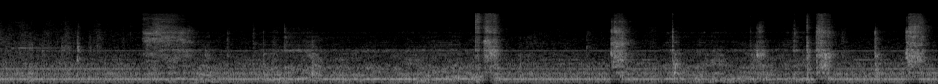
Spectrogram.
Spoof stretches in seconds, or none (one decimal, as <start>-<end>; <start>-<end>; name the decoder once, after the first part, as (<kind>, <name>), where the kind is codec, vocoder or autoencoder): 1.6-2.2 (codec, SNAC); 2.6-5.0; 6.6-8.3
